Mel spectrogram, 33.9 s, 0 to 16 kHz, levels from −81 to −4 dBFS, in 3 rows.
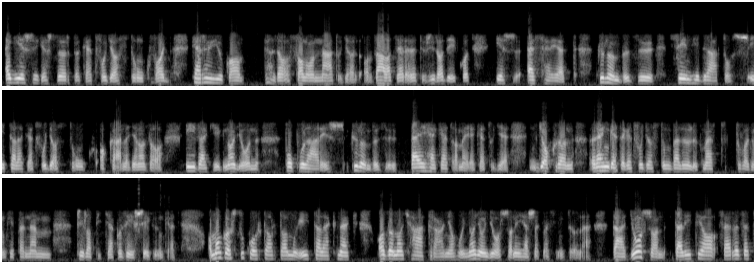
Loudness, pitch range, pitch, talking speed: -23 LUFS, 130-165 Hz, 145 Hz, 110 wpm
